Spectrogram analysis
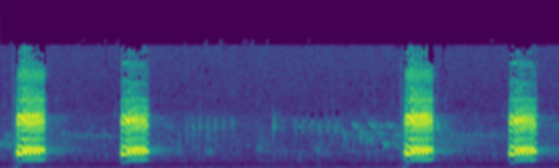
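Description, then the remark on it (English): Desert woodpecker calls: four loud, harsh, raspy squawks, each brief, arriving in two pairs with a pause between them, over a faint low background rumble. “The gilded flicker and the Gila woodpecker, species adapted to desert life, carve out nest cavities in living saguaros.”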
